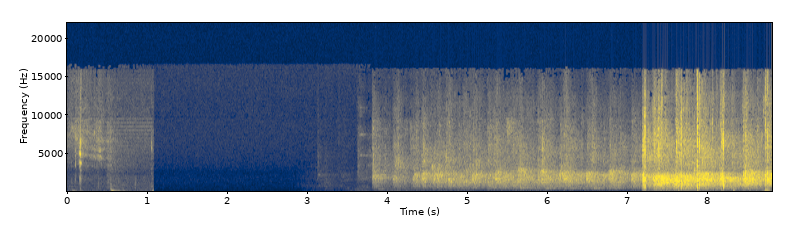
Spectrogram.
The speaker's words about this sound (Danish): Man må gerne klappe af oplægsholderne. Der er rigtig mange af dem, og det er spændende oplægsholdere, og de har noget på hjertet.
